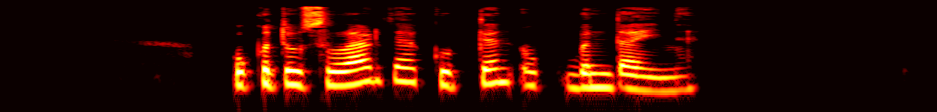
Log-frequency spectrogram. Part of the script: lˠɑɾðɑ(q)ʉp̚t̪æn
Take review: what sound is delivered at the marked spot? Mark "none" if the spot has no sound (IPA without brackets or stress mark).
k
